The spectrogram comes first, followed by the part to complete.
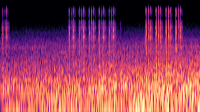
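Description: Camera shutters firing in rapid bursts of about four frames, twice, over the low rumble of an electric-locomotive-hauled passenger train approaching on a steel bridge, growing louder.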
